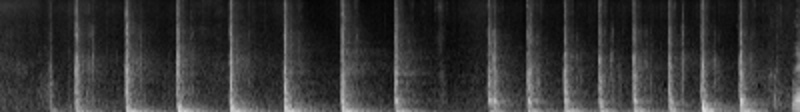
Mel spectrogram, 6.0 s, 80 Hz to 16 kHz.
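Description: A gloved hand taps a new rubber upper door weatherstrip seal down onto its track along the top of a Dodge Ram 2500 cab, seating the seal's metal-reinforced clip channel onto the lip. It is a steady run of short, dull taps, about two to three a second, with a brief pause about halfway through.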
